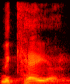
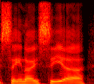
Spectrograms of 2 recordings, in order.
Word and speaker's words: Nicaea: Nicaea Um my understanding in Greek it's Nicaea with stress on the first syllable, but whatever.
